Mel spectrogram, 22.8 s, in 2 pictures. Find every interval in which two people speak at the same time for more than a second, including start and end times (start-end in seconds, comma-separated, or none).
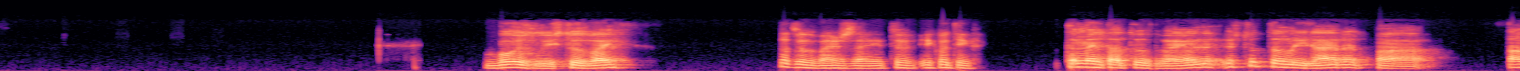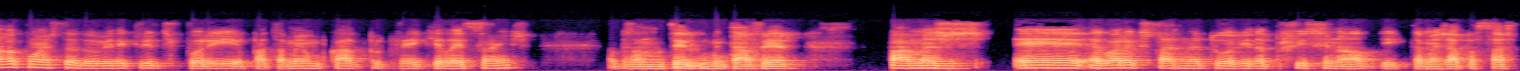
none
